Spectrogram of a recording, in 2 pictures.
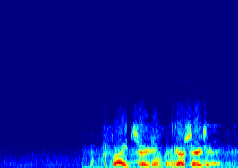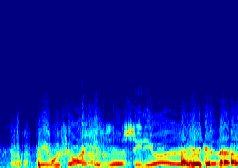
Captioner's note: mission Control Audio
